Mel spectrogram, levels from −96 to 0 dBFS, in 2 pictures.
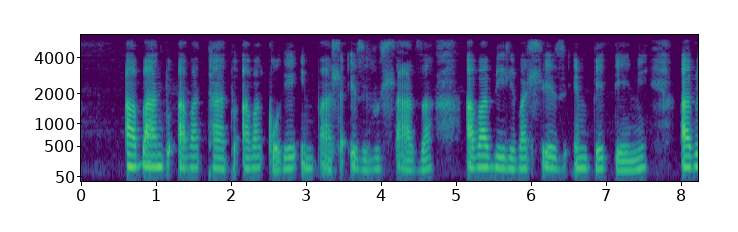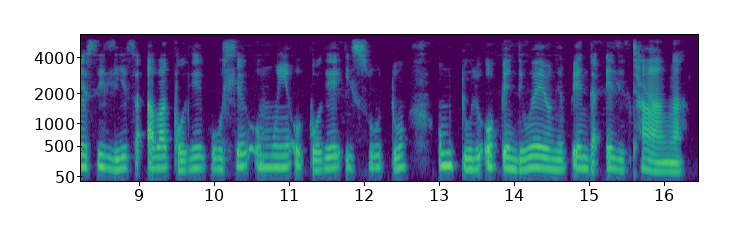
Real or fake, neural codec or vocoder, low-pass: real; none; 5.4 kHz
